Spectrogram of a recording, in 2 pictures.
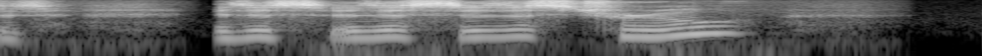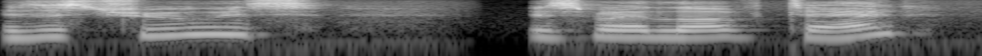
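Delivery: high, tearful, weeping voice with stammering. Voicing a crying mother asking if her love is dead: crying mother voice. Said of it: "his mother is crying".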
